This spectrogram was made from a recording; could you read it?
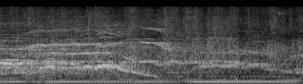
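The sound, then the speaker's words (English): An audience whoops and hollers, with several high voices sliding up and down in pitch at once over a steady low hum, fairly loud and sustained for a few seconds. “So we're going to give you a big whoop and holler and applause”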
